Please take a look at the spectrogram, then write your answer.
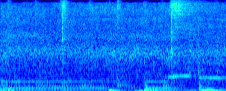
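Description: The Putuk Truno waterfall in Pasuruan gives a steady broadband rush of falling water, with low thumps and brief tonal bits over it, and no talking.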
